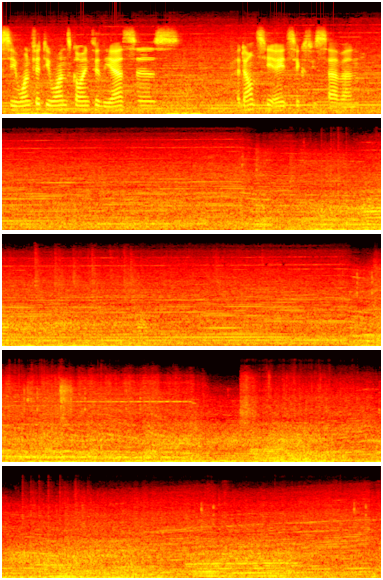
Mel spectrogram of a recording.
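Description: A racing car engine drones steadily, shifting pitch as it revs and slows.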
